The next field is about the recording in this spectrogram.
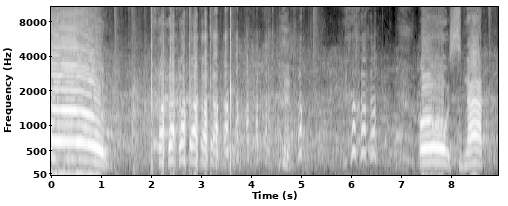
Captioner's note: laughter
